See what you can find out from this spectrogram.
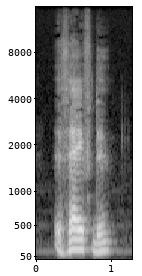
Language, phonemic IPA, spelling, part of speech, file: Dutch, /ˈvɛivdə/, 5e, adjective, Nl-5e.ogg
- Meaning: abbreviation of vijfde (“fifth”); 5th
